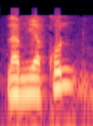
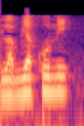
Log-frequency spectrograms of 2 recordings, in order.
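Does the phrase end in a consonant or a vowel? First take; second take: consonant; vowel. First: The phrase ends in a bare consonant. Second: The phrase ends with an added i vowel. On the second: "jadi lam yakuni. Dia kasrah"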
